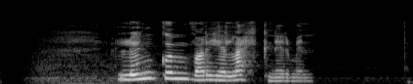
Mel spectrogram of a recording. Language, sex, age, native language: Icelandic, female, 30-39, Icelandic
